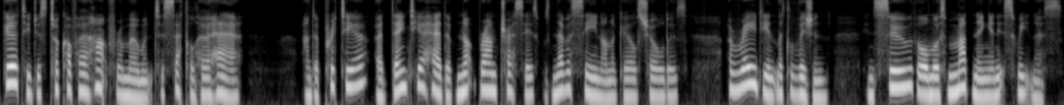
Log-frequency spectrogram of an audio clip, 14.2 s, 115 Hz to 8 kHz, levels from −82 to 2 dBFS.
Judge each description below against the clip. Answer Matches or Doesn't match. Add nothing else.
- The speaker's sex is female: Matches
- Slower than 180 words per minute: Matches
